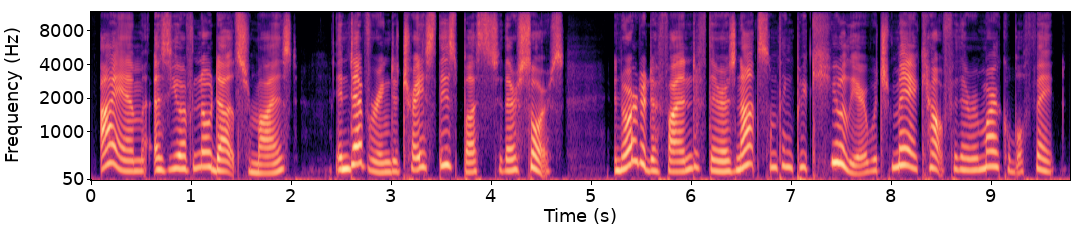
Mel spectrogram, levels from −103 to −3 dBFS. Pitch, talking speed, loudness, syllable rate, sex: 245 Hz, 200 wpm, -18 LUFS, 6.0 syllables/s, female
